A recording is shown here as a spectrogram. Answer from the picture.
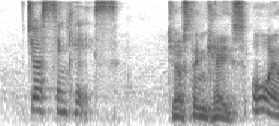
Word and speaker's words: JustnKayse: that play on words Justin and caselyn just in case but it's spelled j u s t n k a y s e nice very very creative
